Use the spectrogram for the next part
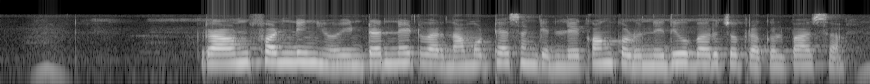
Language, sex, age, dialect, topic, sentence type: Marathi, female, 56-60, Southern Konkan, banking, statement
